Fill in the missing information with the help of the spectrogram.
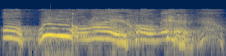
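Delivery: high, loud whoop dissolving into a laugh; joyful shout then laughing; overjoyed whoop. Retold or imitated. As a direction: yelp with sheer delight at the news. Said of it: "Boy, I was so happy".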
